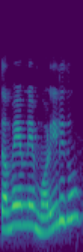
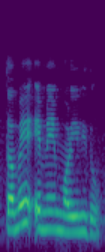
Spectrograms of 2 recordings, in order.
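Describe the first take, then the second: First: It is said as a question. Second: It is said as a plain statement.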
